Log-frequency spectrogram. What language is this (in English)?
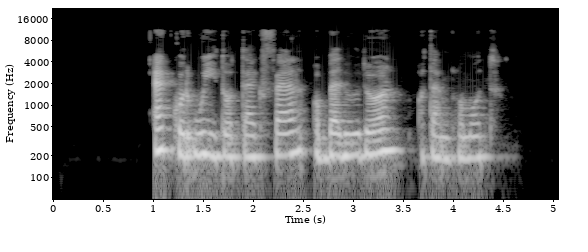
Hungarian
